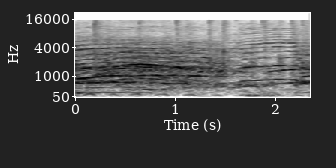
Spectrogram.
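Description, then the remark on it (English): A crowd cheers and shouts loudly and continuously, with high excited voices layered into a dense wall of sound, likely mixed with clapping throughout. “I literally heard like people applauding.”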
